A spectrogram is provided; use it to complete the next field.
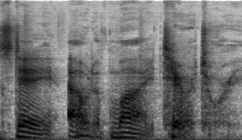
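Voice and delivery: put-on low tough voice. Asked by another speaker to do an impersonation of Heisenberg, Heisenberg impression, low and tough. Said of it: "Use that voice and say".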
